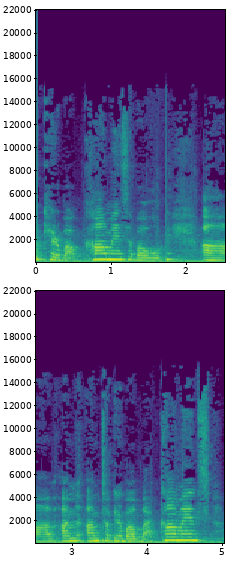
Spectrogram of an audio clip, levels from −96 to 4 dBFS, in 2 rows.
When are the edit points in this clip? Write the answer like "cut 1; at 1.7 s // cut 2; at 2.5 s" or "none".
cut 1; at 1.7 s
